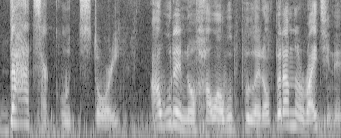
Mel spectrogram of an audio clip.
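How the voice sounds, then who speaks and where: Speaking at a moderate pace, a man uses lively intonation in a high voice. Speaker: book reviewer. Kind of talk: casual video review. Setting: outdoors, walking in a forest. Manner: animated, casual with many fillers.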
